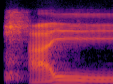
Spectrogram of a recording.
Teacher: Nah, mimnya ada tasdidnya. Ya, mim tasdid dibaca gunnah atau mendengung, ditahan kurang lebih 2 harokat.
